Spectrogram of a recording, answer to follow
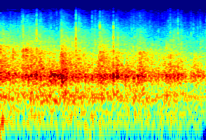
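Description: Congregation applauding in a large hall, a dense patter of many hands clapping that eases off slightly toward the end.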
